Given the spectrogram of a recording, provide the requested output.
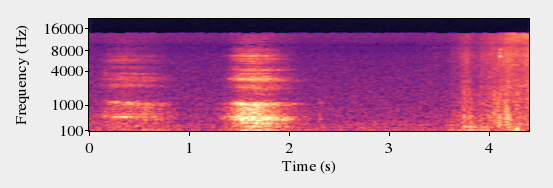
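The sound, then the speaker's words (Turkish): A single drawn-out, breathy yawn swells in the middle, with softer airy breaths before and after. Quiet, with no talking. “Evet esnedim.”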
